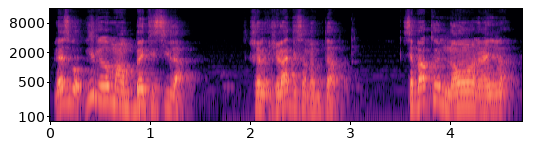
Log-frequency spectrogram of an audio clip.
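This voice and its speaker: A man's voice: a little high, lively intonation, moderate pace, faint music behind. A man hosting a comic live stream as a strict father, lecturing with emphatic repetition. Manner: lecturing, emphatic, repeats phrases. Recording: roomy echo.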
